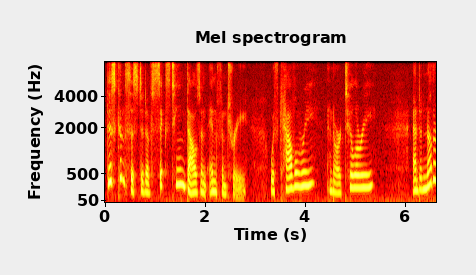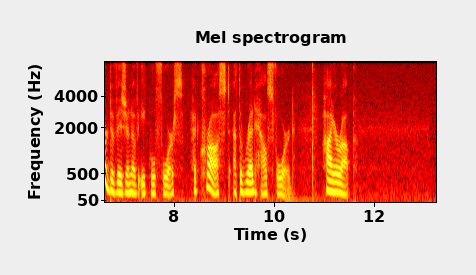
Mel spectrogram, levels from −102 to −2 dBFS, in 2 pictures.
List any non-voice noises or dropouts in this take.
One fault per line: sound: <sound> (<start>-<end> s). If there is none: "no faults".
no faults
